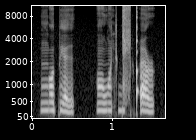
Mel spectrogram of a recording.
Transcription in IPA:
ŋɔpʲaɪ̯ | ɔ̃wɔ̃t͡ʃɟɤçqʼiɹ

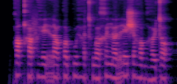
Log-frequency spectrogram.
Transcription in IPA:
kɔqʰəfɦe rʌi̯qʷekʷe ɦʌtʰwʌxə nʌre ʃʌɦɔɡʱʌy̯tɔ

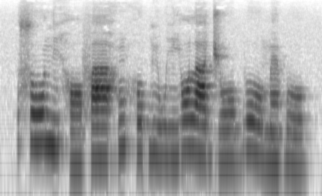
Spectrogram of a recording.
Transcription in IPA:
soː˦ni˧ hɔ˨faː˧hũ˦ ho˧ ɓĩ˨wi˨jɔ˦ la˧d͡ʒoː˨ boː˦˨mɛ̃˨ɓo˨

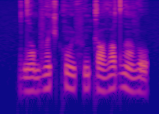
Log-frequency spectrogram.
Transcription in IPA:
dˤãbvãʃkõy̯fĩ kɛðˤɛd ðˤĩvo

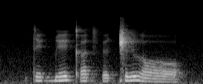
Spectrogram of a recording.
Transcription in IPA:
teɡ͡be kʼɐt͡sʼɘǁɨ lɔ

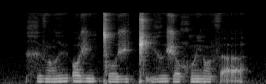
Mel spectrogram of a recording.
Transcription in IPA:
xɨðɔ̃ɣɨ ʔɔʒĩ ǀoʒɨ ǁḭɣɯʒɔ χʷĩɾɔ̃ θa̰

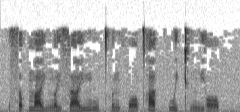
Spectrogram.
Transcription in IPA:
sɐ˥p̚maː˨jŋɐ˨˧j saː˨˥jmuː˨t̪ʰɵ˨˩n fɔː˨˥t̪ʰaː˧t̚ fuː˥jkʰɪ˨˥ŋ jɔː˨˥p̚

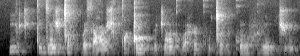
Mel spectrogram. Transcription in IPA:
jə̤t͡ʃtːi d͡zə̃ʒə̰ǀə pːə̰sə̰ʕə˞ ʒi̤tˤə˞ ǃĩpːə̰ t͡ʃɑ̃kʷʰɑ̰hə˞ kʷʰə̰ǀʊ ʔə̤kʷʼə̃lʊ fə̤ðĩ ʔi̤ʒṵ

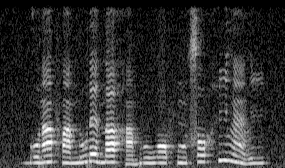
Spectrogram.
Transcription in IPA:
ɡo˨ɾã˧ fã˨nu˨˦ɾɛ˦˨na˧ hã˨bu˧wɔ˧fũ˧ sɔ˧hi˦ lɛ̃˦˨li˧

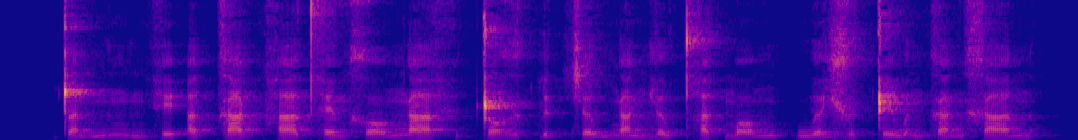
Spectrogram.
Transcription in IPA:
ʈa˨˩˨nŋəː˧ŋəː˨˩˨ŋhe˨˩˦ ʔa˨˩t̚xaː˦˥k̚haː˧˥ t̪ʰɛ˧˥mxɔ˨˩˦ ŋaː˧hɨ˨˩k̚ ʈɔ˧ɣə˦˥k̚ ɗə˦˥k̚cə˨˩˦wŋa˧˥ŋ jə˧˥wt̪ʰa˦˥t̚mɔ˧˥ŋ | wə˨˩˨jɣəː˨˩k̚ ʈe˧˥wə˧ŋka˨˩˦ŋ xa˧˥n

